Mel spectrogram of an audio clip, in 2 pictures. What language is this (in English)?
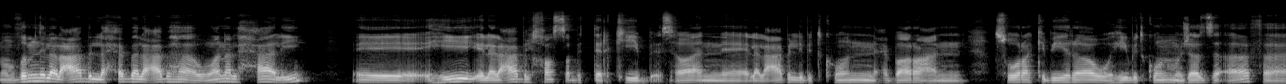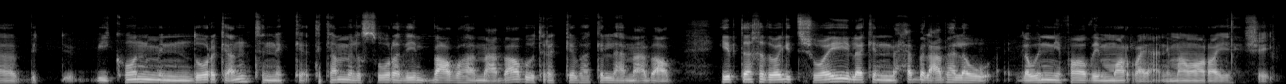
Hijazi Arabic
